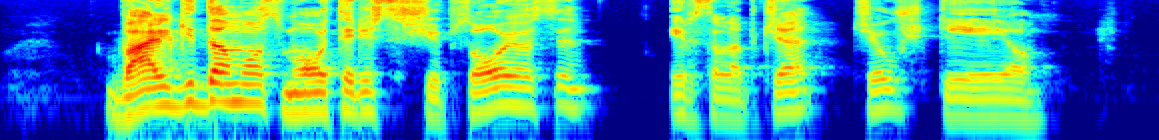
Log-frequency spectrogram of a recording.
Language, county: Lithuanian, Vilnius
